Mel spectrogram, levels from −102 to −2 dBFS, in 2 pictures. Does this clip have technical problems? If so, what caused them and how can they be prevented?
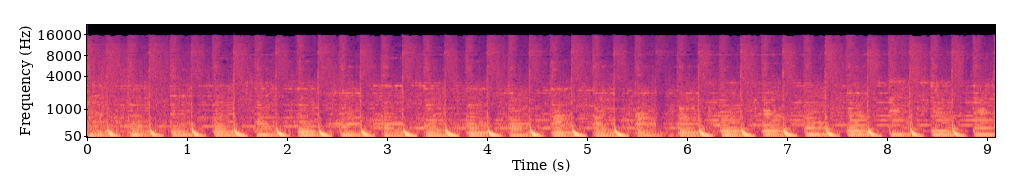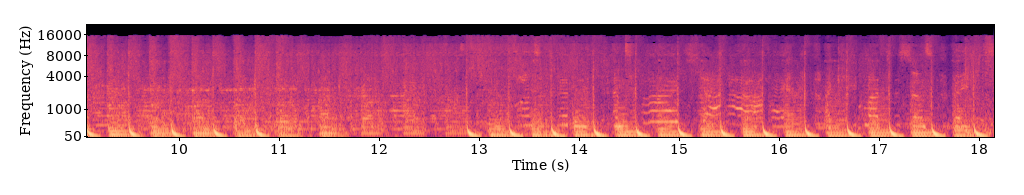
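No, nothing in the recording points to a capture, transmission or processing fault, so there is no cause to trace and nothing to prevent.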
